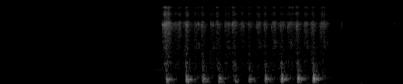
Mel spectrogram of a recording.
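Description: A quick rattle of about eight knocks a second, lasting under two seconds midway through, as a wet painted canvas is jiggled and knocked over a plastic-lined tray.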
